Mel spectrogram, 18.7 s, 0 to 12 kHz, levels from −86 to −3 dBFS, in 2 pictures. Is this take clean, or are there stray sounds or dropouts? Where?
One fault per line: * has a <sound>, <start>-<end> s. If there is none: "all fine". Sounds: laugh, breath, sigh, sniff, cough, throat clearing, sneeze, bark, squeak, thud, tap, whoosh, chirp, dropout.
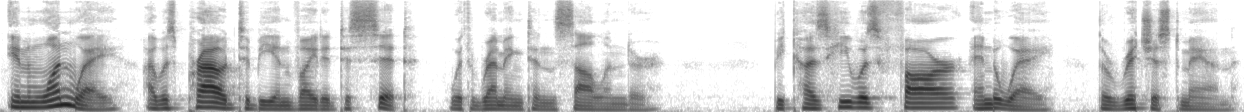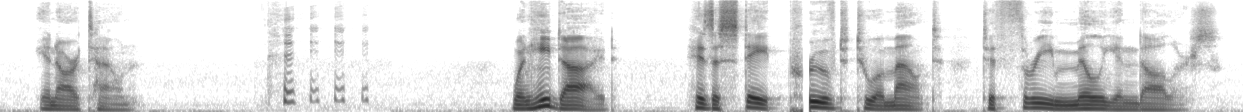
* has a laugh, 11.3-12.1 s
* has a dropout, 15.3-15.4 s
